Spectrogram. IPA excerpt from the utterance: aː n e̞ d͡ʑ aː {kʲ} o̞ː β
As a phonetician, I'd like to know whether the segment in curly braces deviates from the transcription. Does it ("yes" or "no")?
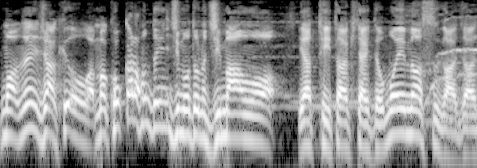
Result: no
